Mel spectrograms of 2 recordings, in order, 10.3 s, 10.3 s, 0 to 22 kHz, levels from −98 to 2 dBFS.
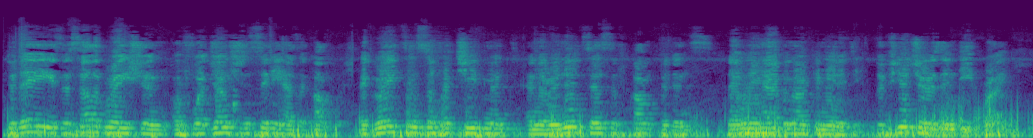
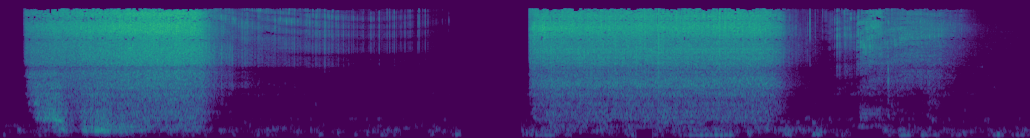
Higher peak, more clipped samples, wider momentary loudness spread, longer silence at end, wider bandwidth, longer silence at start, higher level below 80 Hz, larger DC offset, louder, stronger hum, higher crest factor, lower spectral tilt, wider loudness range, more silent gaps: about the same, -2 dBFS vs -4 dBFS; neither; second, 8 LU vs 26 LU; second, 0 s vs 0.8 s; second, 7.8 kHz vs 17 kHz; second, 0 s vs 0.25 s; first, -30 dBFS vs under -90 dBFS; neither; first, -20 LUFS vs -23 LUFS; neither; second, 16 dB vs 26 dB; first, -8.5 dB/octave vs 4.5 dB/octave; second, 2 LU vs 8 LU; second, none vs 4.60-5.21 s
